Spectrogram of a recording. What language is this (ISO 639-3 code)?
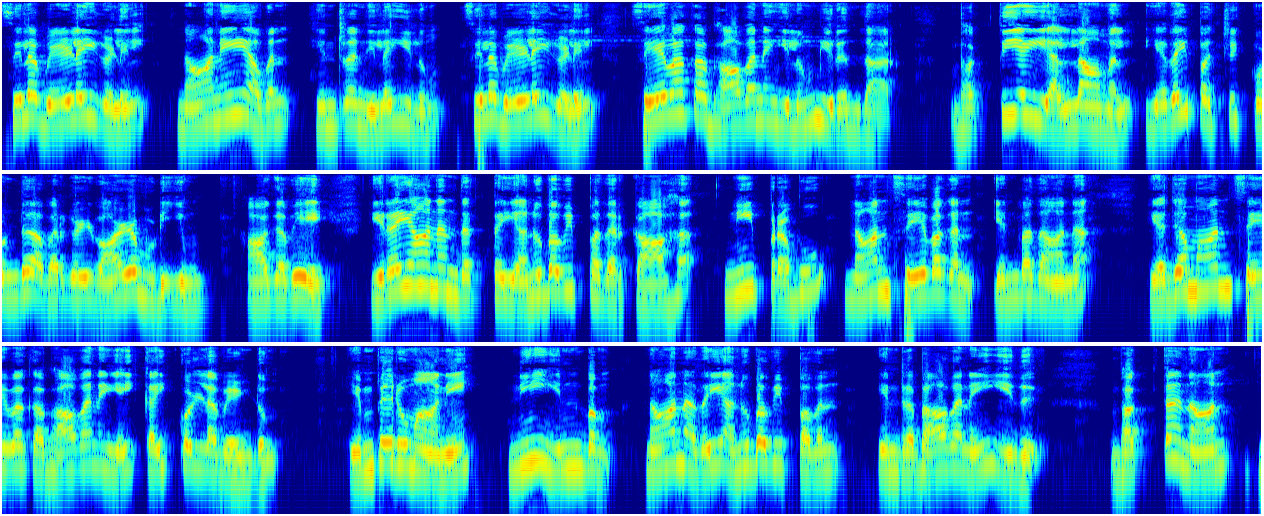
tam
